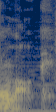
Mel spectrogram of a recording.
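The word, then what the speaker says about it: loch: So a lock, did, as in which is water exactly lock, like is something we spelled L-O-C-H, but it's still pronounced lock.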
